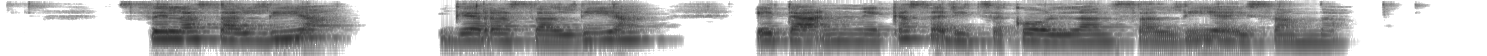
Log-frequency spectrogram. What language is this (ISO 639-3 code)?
eus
